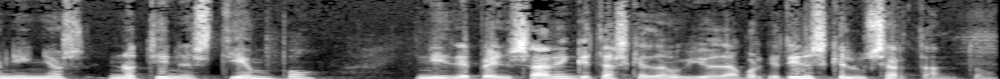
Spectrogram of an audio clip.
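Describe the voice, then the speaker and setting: Speech comes at a fairly quick pace. Everything is very clean, against a silent background. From Spain, Huesca province (Aragon). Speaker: widow. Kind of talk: testimony.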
